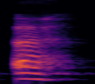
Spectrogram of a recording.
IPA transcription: ʌ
